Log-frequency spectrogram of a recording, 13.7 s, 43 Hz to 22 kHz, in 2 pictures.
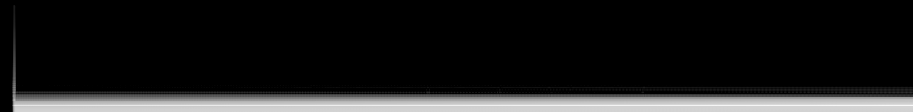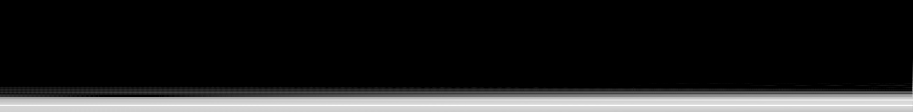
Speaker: se puede hacer fácilmente usando un barrido de frecuencia que les demostraré ahora, así que mantengan el volumen ajustado para que el sonido sea casi audible y durante los próximos 60 segundos escucharán.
